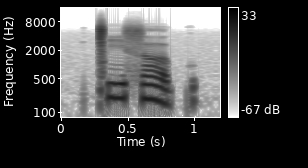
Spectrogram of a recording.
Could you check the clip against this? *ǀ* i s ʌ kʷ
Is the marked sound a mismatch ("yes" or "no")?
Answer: no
